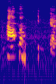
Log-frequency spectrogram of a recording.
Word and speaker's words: Topo Chico: Topo Chico, yes. That is exactly how it's pronounced.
